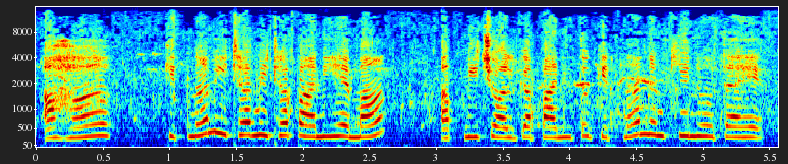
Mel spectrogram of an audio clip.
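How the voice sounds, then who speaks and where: A woman's voice: high voice, fairly even intonation, a little slow, darkish tone, a little hiss or hum, voice pushed up. A woman voicing an innocent, poor little daughter in a moral story, with a plaintive childlike manner. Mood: wistful delight.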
